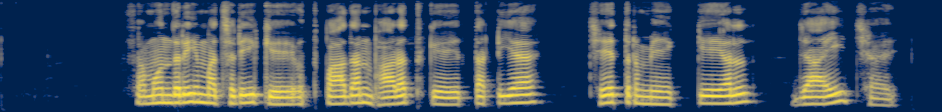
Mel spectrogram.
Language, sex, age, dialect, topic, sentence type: Magahi, male, 18-24, Western, agriculture, statement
